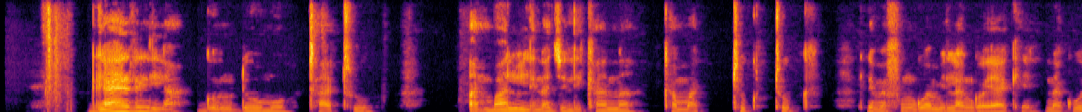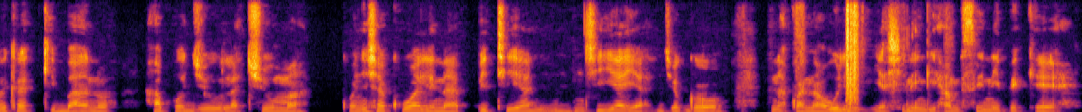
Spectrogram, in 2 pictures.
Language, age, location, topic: Swahili, 25-35, Nairobi, government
